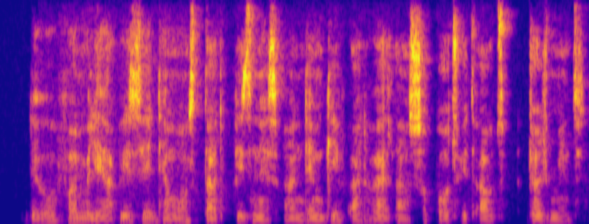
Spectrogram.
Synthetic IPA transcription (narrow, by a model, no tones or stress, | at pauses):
dəholfamilihapisedɛ̃mwɔ̃nstatb̥iznɛsãndɛ̃mɡiva̰dvaɪsã̰nsɔpɔtʰwḭθa̰ʊt | d͡ʒɔd͡ʒmɛ̃nt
